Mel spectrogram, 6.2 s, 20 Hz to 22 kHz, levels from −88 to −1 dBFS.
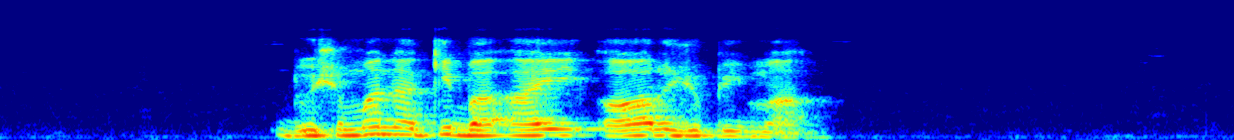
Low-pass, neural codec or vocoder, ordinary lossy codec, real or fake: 7.2 kHz; none; Opus, 24 kbps; real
